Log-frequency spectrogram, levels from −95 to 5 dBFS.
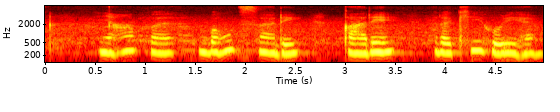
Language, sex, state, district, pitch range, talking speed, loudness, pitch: Hindi, female, Chhattisgarh, Raipur, 235-260 Hz, 95 wpm, -19 LUFS, 245 Hz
